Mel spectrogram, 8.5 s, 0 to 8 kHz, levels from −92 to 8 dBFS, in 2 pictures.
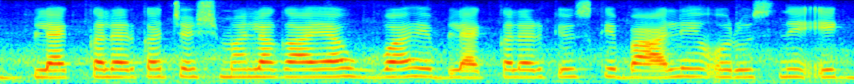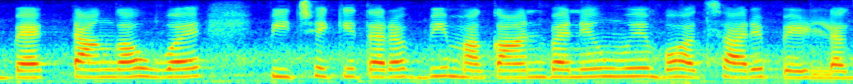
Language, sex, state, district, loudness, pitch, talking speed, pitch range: Hindi, female, Bihar, East Champaran, -16 LUFS, 265 Hz, 215 wpm, 255-275 Hz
